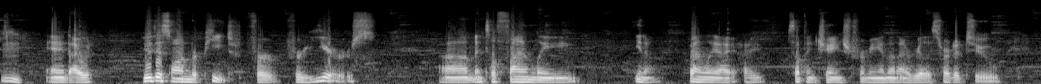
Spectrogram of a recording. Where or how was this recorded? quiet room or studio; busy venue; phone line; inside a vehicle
busy venue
